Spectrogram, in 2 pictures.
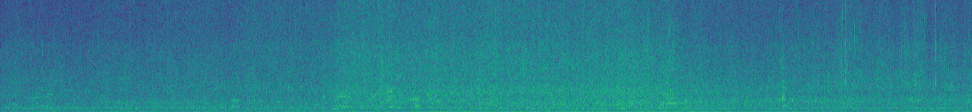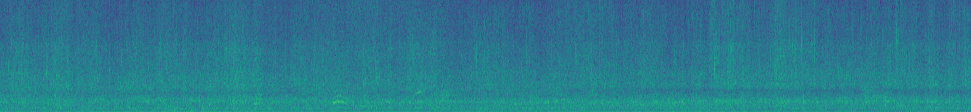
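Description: A boat's motor hums steadily at a low pitch.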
